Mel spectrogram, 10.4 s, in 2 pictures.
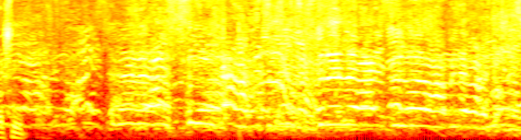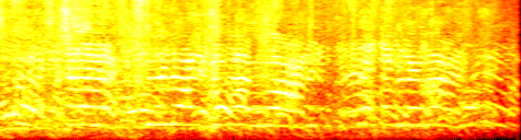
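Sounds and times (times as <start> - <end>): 
speech: 0.0 - 0.5
crowd shouting and yelling while advancing: 0.0 - 10.4.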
